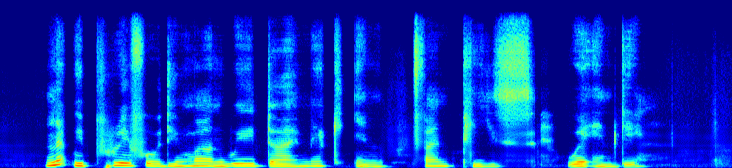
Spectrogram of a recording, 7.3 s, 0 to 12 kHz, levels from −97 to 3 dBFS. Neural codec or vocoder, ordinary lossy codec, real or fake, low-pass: codec, 24 kHz, 1.2 kbps, DualCodec; none; fake; 10.8 kHz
